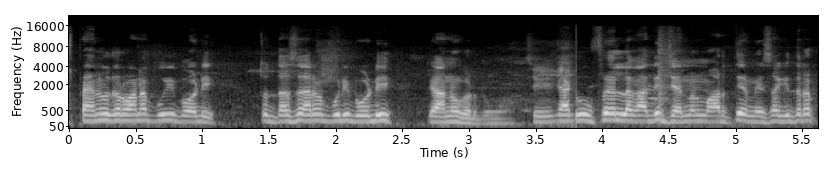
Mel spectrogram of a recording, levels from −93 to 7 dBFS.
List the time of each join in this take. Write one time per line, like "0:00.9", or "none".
0:03.8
